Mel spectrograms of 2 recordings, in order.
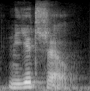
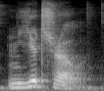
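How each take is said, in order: The two takes are said the same way.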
